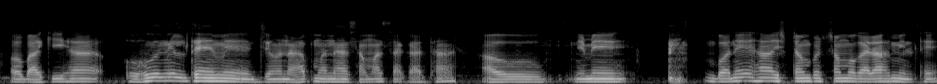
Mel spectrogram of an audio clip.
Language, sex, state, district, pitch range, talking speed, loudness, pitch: Chhattisgarhi, male, Chhattisgarh, Raigarh, 125-145 Hz, 135 wpm, -26 LUFS, 130 Hz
